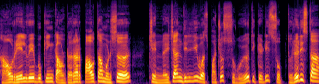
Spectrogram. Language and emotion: Goan Konkani, fearful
